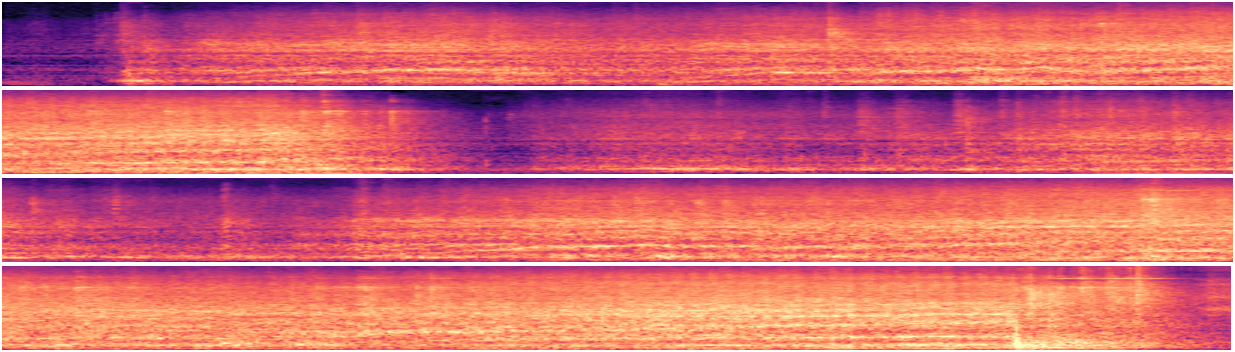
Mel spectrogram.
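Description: FIRST robotics robot's electric drive motors and chain drive whining as it drives, the pitch rising as it speeds up and falling as it slows. The drive stops for about a second a third of the way in, runs again, and cuts off suddenly at the end.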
